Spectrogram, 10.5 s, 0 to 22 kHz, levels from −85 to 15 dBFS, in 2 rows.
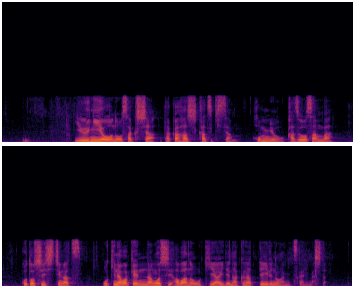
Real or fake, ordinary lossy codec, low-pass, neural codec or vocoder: real; none; 7.2 kHz; none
